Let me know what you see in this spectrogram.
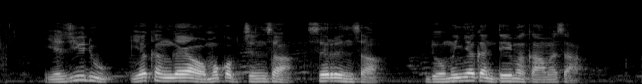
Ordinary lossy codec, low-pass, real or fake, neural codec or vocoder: none; 7.2 kHz; real; none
